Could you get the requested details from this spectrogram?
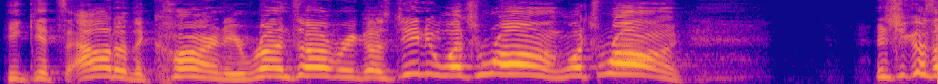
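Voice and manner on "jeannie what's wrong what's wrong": loud, high, panicked calling out to his wife; alarmed shout. Retold or imitated. Husband runs to his crying wife, panicked loud shout.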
